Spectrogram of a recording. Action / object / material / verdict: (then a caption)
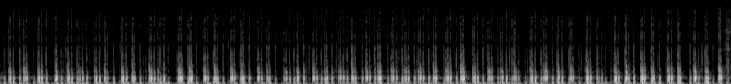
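tap / paperback book with glossy cardboard cover / cardboard / none. Fingertips tap and scratch the glossy cardboard front cover of a small, solid illustrated paperback book held in one hand. The result is a quick, uneven run of short, dull taps with scratchy texture in between, concentrated in the low-mid range with almost no high end and virtually no ring after each tap.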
